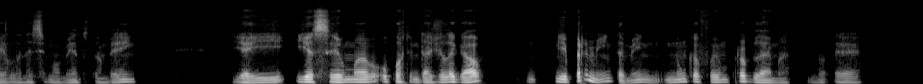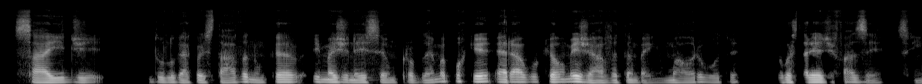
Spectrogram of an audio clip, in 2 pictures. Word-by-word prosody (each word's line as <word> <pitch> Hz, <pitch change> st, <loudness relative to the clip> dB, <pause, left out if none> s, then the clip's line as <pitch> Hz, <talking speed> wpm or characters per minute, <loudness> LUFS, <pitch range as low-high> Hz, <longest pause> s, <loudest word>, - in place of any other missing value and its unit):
ela 90 Hz, 0 st, -12 dB
nesse 95 Hz, +3 st, -11 dB
momento 95 Hz, +1 st, -13 dB
também. 95 Hz, +6 st, -8 dB, 1.0 s
E 105 Hz, -, -5 dB
aí 100 Hz, +3 st, +1 dB
ia 120 Hz, -2 st, +8 dB
ser 110 Hz, 0 st, +6 dB
uma 115 Hz, +1 st, +5 dB
oportunidade 110 Hz, -3 st, -1 dB
legal, 115 Hz, -1 st, +7 dB, 0.7 s
e 120 Hz, -2 st, +5 dB
para -, -, +3 dB
mim 125 Hz, +7 st, +1 dB
também 100 Hz, -2 st, -4 dB, 0.2 s
nunca 120 Hz, +4 st, -1 dB
foi 110 Hz, -, -2 dB
um 110 Hz, -, -5 dB
problema, 100 Hz, -8 st, -1 dB, 0.2 s
no, 95 Hz, +1 st, -21 dB
eh, 95 Hz, -2 st, -10 dB, 0.8 s
sai 100 Hz, 0 st, +1 dB
de 105 Hz, -1 st, -8 dB, 0.4 s
do 110 Hz, -1 st, -7 dB
lugar 100 Hz, -1 st, -4 dB
que 105 Hz, -, -20 dB
eu 100 Hz, -, +1 dB
estava, 100 Hz, +4 st, -5 dB
nunca 110 Hz, +1 st, -1 dB
imaginei 105 Hz, -3 st, 0 dB
ser 105 Hz, +1 st, -5 dB
um 100 Hz, -, -8 dB
problema, 100 Hz, +3 st, -6 dB
porque 135 Hz, 0 st, +1 dB
era 115 Hz, -1 st, +2 dB
algo 115 Hz, +1 st, -3 dB
que 115 Hz, -, -6 dB
eu 115 Hz, -, +7 dB
almejava 100 Hz, -7 st, +1 dB
também, 95 Hz, -4 st, -9 dB
uma 95 Hz, +1 st, -9 dB
hora 100 Hz, +4 st, -8 dB
ou 110 Hz, -, -11 dB
outra 100 Hz, +3 st, -14 dB, 0.4 s
eu 100 Hz, -, -12 dB
gostaria 105 Hz, 0 st, +3 dB
de 100 Hz, -, -7 dB
fazer, 100 Hz, -5 st, -7 dB
sim. 85 Hz, -, -16 dB
105 Hz, 160 wpm, -23 LUFS, 95-115 Hz, 1.0 s, ia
